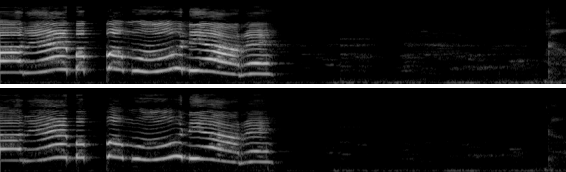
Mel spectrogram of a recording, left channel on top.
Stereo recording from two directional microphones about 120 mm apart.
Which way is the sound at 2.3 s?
20° right (ahead or behind).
